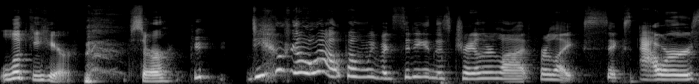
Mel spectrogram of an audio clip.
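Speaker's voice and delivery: lively, animated, high, swooping voice. Retelling how a guest stopped traffic in a trailer line: imitating Cassidy. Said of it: "she was like this".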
